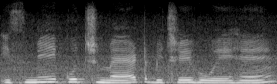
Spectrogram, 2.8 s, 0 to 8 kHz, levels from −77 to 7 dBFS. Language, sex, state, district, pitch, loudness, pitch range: Hindi, male, Punjab, Fazilka, 205 Hz, -13 LUFS, 190-225 Hz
